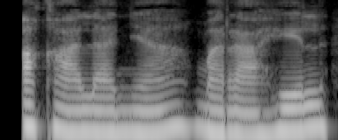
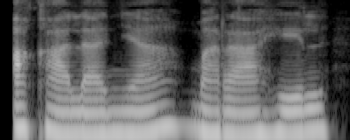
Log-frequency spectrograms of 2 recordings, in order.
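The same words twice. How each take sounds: The two takes are said the same way.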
